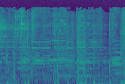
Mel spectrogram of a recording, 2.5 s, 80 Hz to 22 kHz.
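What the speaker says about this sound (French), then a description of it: "Parce que le cheval galope tout seul," A horse gallops in Uncharted 3, with quick rhythmic hoof clip-clops repeating steadily at low volume over a short stretch.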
